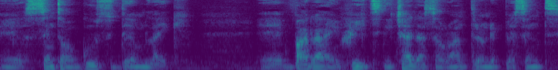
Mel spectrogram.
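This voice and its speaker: Somewhat breathy, the voice moves at a moderate pace with fairly even intonation in a very clean recording with a silent background. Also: man. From Ghana. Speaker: online news commentator. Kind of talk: political commentary monologue. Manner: halting, with fillers and restarts.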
